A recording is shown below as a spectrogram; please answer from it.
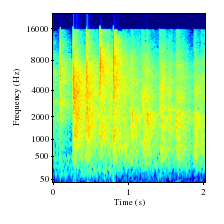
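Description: Audience applauding: a dense, irregular run of hand claps that starts suddenly.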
